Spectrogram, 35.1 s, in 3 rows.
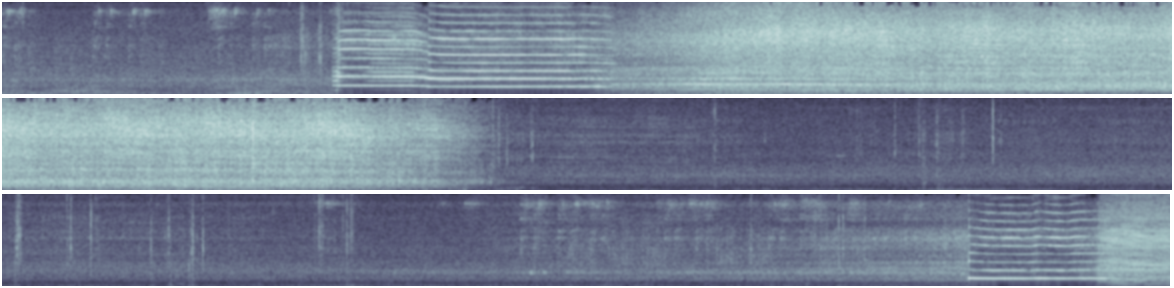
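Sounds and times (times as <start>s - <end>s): train coaches rumbling past: 0.0s - 20.2s, 25.7s - 35.0s
locomotive horn: 3.3s - 9.2s, 33.0s - 35.0s.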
